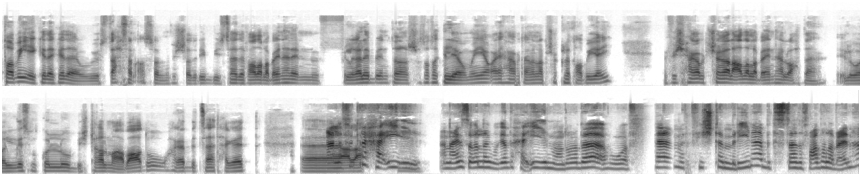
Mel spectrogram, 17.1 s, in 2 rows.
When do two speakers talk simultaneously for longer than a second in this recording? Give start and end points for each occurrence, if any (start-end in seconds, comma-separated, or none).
none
